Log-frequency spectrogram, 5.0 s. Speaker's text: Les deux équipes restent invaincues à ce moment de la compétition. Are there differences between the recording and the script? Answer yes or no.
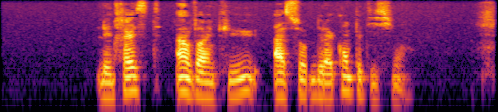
yes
